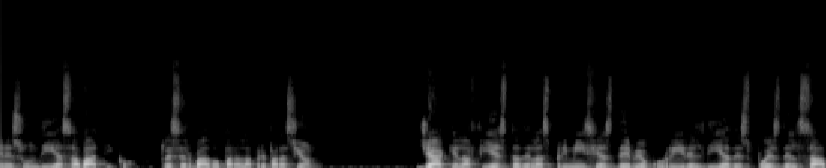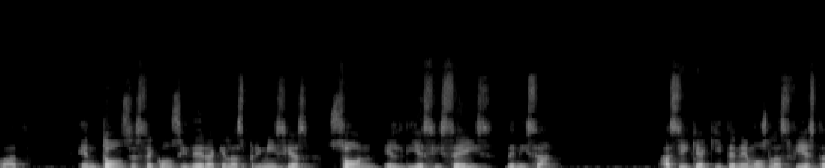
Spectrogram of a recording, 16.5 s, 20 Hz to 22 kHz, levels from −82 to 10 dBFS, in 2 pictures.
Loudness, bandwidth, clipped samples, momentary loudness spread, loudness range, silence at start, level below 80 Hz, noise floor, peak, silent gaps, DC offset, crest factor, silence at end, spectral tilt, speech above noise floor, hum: -25 LUFS; 12.5 kHz; under 0.1%; 12 LU; 4 LU; 0 s; -64 dBFS; -60 dBFS; -2 dBFS; none; under 0.1%; 24 dB; 0 s; -6 dB/octave; 35 dB; none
